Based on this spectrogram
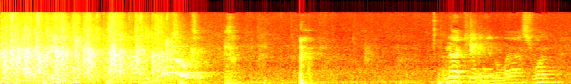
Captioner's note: applause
